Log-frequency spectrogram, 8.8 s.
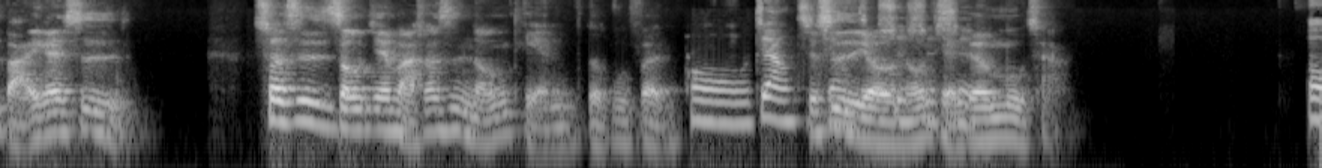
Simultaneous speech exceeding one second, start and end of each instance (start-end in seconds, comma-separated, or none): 5.3-6.5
